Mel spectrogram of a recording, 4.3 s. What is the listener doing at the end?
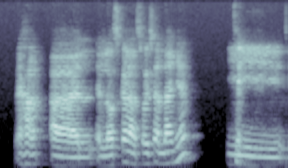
listening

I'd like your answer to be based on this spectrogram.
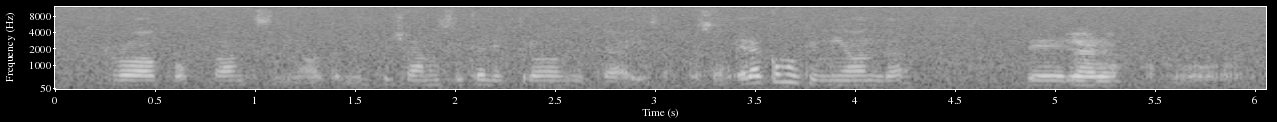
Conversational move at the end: listening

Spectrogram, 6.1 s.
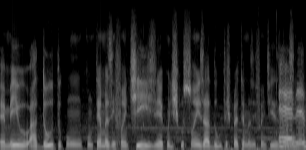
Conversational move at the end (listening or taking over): taking over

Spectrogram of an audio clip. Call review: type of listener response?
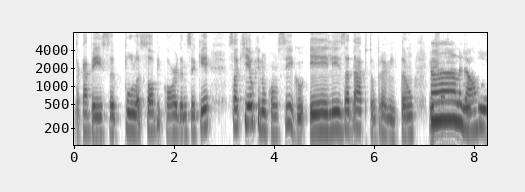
listening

